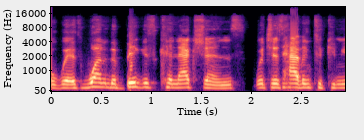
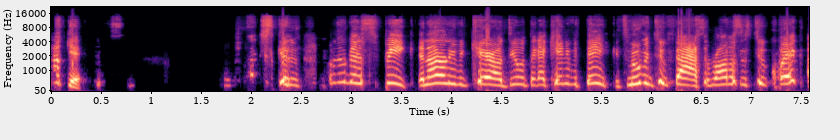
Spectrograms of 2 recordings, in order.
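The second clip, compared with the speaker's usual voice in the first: much higher, rushing, letting it all out; venting about feeling overwhelmed by the stars; overwhelmed rant; 10 semitones higher than usual. Real, not acted. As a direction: spill it out fast and high as if overloaded. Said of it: "I just wanna let it all out".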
